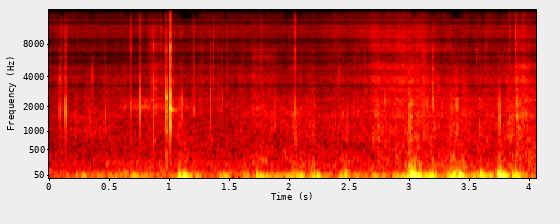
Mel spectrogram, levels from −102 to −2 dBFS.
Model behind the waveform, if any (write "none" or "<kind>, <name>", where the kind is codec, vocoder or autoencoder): autoencoder, DAC-VAE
